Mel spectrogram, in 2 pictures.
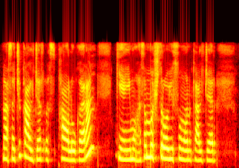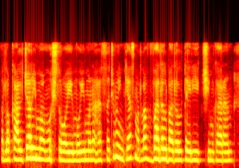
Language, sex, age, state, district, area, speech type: Kashmiri, female, 18-30, Jammu and Kashmir, Anantnag, rural, spontaneous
